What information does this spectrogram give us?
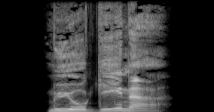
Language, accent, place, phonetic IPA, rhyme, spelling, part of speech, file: German, Germany, Berlin, [myoˈɡeːnɐ], -eːnɐ, myogener, adjective, De-myogener.ogg
- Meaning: inflection of myogen: 1. strong/mixed nominative masculine singular 2. strong genitive/dative feminine singular 3. strong genitive plural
